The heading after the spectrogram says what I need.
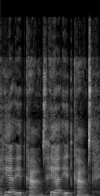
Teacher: eles acabam enrolando a língua no R, here it comes, para juntar no it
